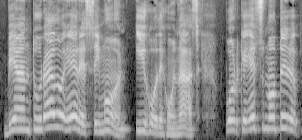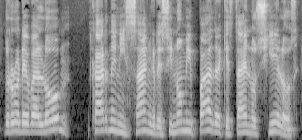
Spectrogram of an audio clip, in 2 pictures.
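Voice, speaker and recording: Jesus, a calm male teacher, read aloud by a man in his own light, fairly high voice. The lines come unhurried and plain, like a storybook reading rather than acting.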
